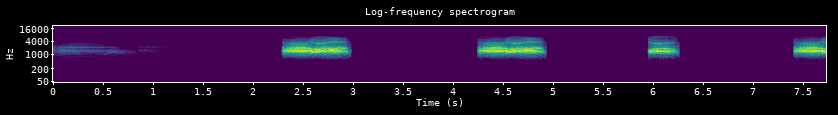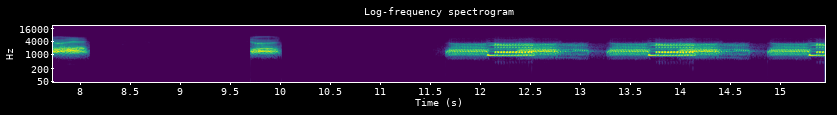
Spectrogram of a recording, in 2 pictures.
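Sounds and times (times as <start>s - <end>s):
rook chorus of many harsh overlapping caws: 2.3s - 3.0s, 4.2s - 5.0s, 6.0s - 6.3s, 7.4s - 8.2s, 9.7s - 10.0s, 11.6s - 15.4s.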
